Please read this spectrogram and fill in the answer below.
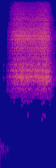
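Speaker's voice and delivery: soft unvoiced shh for each rest; shushing rests. Shown as a demonstration. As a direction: hush each rest out softly. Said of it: "we shh".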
